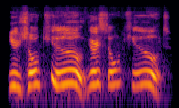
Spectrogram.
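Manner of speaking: slow doting coo. Real, not acted. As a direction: stretch it out slowly, doting. Baby talk to the pet.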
